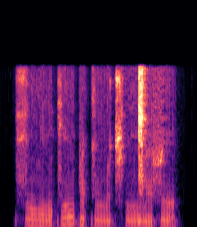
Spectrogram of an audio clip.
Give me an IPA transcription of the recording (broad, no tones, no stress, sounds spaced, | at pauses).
x i ŋ lʲ e ŋ kʲ e ŋ p æ k æ ŋ ɔ ʈ͡ʂʰ i ŋ͡ǁ æ f e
